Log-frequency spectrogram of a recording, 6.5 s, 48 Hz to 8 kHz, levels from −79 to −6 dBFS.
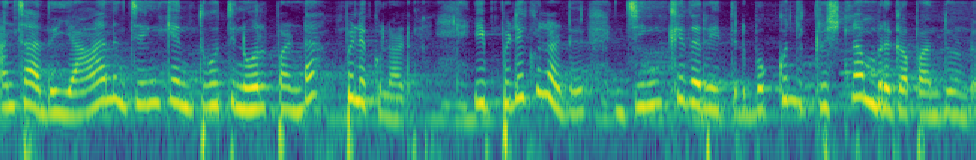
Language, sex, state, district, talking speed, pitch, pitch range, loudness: Tulu, female, Karnataka, Dakshina Kannada, 145 wpm, 270 Hz, 235-305 Hz, -16 LUFS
